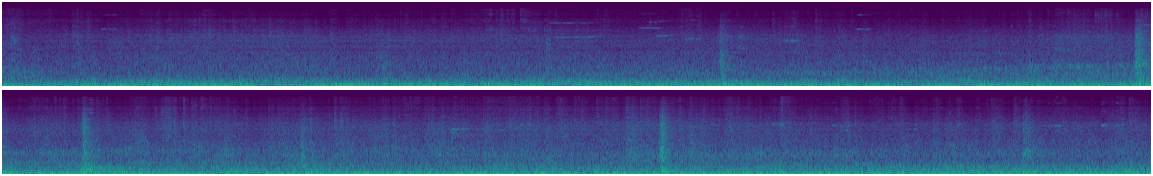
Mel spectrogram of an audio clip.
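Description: Freight train of boxcars, tank cars and centerbeam flatcars rolling past, a steady rumble of wheels on rail with a few sharp clanks in the second half.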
